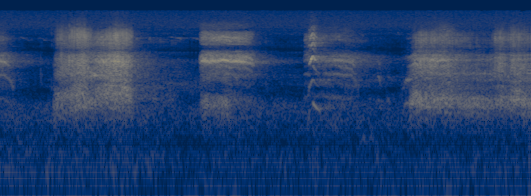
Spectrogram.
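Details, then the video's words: Grey heron crying out in anger while gulls harass it, skimming past its head and chasing it in flight, recorded from about two metres away; loud, harsh, rasping squawks in three long bursts, with a brief gull-like sweeping call between them. "Heron cendré en colère qui crie, agressé par les Mouettes qui crient aussi"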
